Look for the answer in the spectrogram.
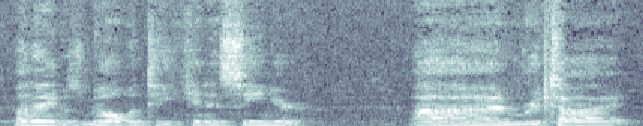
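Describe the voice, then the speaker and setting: Man of seventy, oral history interview, measured and pausing, flat delivery, mellow tone, echoey room. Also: mid-range voice, far from the mic. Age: 70s. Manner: measured, many "uh" fillers. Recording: roomy echo, faint noise.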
